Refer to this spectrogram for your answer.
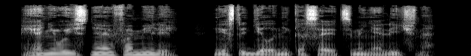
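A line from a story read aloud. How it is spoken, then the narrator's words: Plain. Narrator (Russian): ответил Стюарт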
